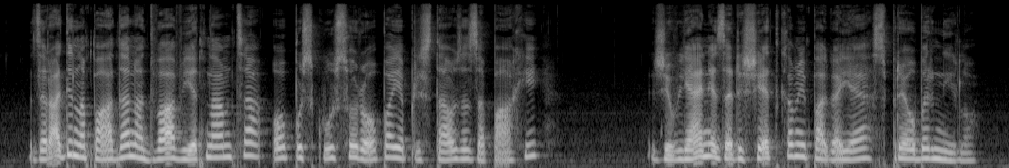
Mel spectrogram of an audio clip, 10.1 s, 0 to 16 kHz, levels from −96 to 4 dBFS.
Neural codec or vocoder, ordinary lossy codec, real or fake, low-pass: none; none; real; 14.4 kHz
